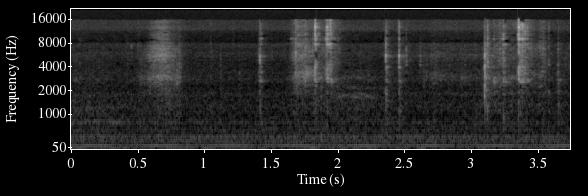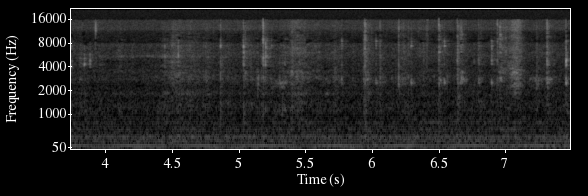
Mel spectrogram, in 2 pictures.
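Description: Near silence: a faint steady hum with a few light clicks and taps of a hard plastic crankbait being turned on its clear acrylic display stand.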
